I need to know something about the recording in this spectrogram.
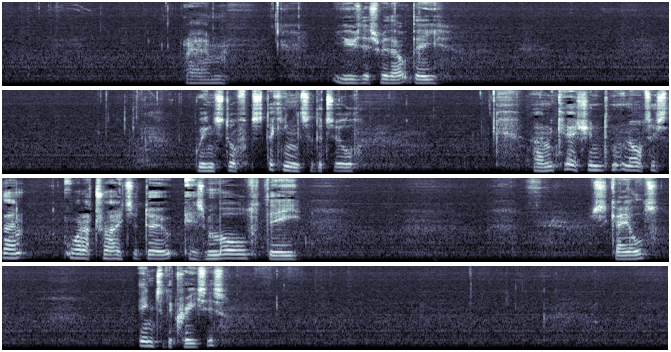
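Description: A metal tool scrapes and taps softly against a small plastic figure.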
